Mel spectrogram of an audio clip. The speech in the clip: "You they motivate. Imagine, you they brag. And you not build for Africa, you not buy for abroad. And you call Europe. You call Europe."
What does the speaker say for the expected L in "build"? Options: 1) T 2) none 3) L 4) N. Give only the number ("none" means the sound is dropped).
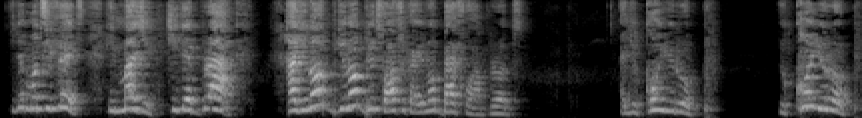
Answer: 2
